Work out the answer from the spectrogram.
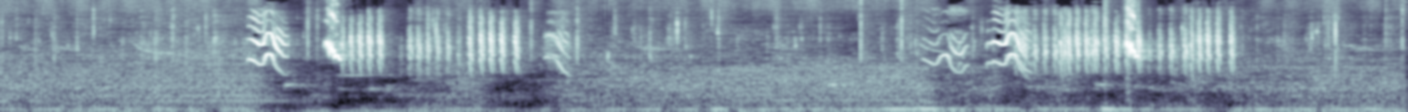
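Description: Birds calling in two bursts of quick, sweeping chirps mixed with harsh chattering, each about a second and a half long, the second starting about three seconds after the first.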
